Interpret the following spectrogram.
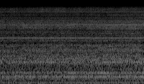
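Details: Rotary motor-generator converter, 12 V DC in to about 180 V DC out: steady, even high whir with a smooth motor hum and no rubbing or knocking; running normally.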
